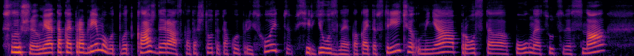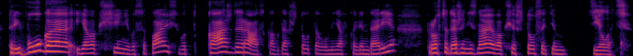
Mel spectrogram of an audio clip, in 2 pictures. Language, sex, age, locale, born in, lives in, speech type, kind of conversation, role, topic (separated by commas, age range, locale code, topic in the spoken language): Russian, female, 40-44, ru-RU, Russia, United States, conversation, advice, user, Как справиться с тревогой и бессонницей перед важным событием?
